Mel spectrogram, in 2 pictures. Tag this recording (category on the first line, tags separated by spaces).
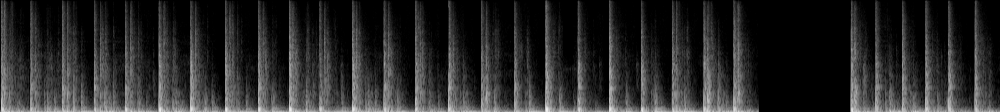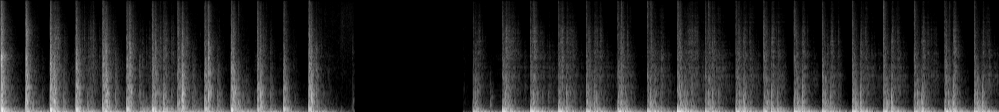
Sound effects > Other
door hitting NSFW pounding Wall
